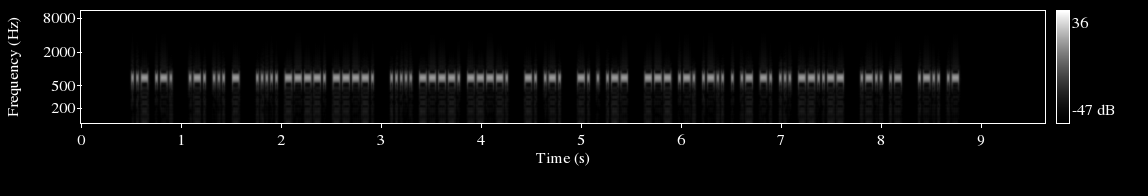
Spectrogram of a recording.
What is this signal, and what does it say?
Morse code, heard as a keyed tone, about 50 wpm, 700 Hz. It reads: UR RST 599 599 NR NEW ORLEANS, LA LA
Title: Practice QSO - Exchange 1 - Beginning - 50wpm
